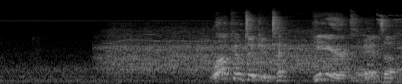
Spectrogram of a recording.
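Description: A crowd applauds through a television speaker.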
